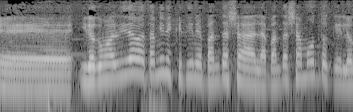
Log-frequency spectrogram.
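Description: A man talks at a very fast pace with lively intonation in a Rioplatense accent. Background noise is noticeable. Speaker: podcast host. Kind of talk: casual chat.

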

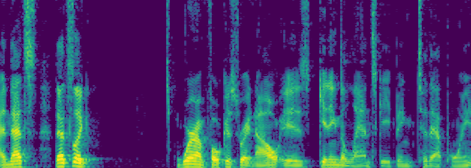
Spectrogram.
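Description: In an American accent, a man talks at a fairly slow pace. His intonation is lively, with big swings in loudness. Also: medium pitch for a man. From Buffalo, New York. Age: 20s. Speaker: landscaping business owner and investor. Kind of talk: interview. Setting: house under renovation.

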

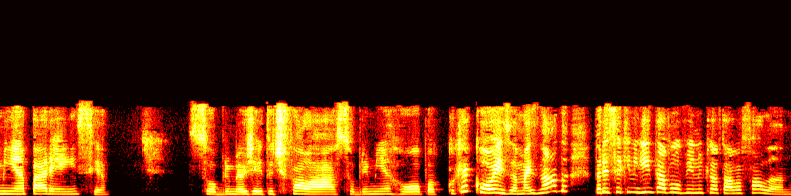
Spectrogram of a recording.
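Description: A woman speaks in a normal speaking voice. Her pitch is fairly high and her intonation lively. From Goiânia, Brazil. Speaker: content creator. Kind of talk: casual chat.

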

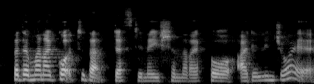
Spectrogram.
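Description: Speaking at a very fast pace with an English accent, a woman uses a fairly low pitch and ordinary pitch variation. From United Kingdom. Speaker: podcast co-host, emotional intelligence coach. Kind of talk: casual chat. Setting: call.

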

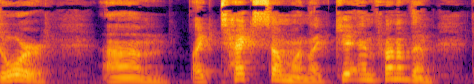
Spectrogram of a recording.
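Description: Very wide pitch swings at a moderate pace, on a very clean recording with a silent background. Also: man. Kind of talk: angry rant. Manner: exasperated, fired-up, emphatic; blunt, impatient, then sighing and winding down.

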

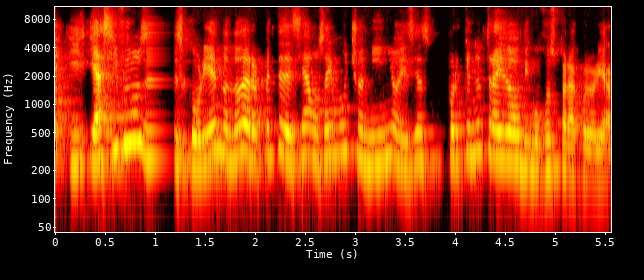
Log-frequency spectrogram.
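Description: Over music in the background, a woman speaks at a very fast pace in a high voice. Her intonation is lively. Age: 30s. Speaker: graphic designer and social project co-founder. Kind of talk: interview conversation.

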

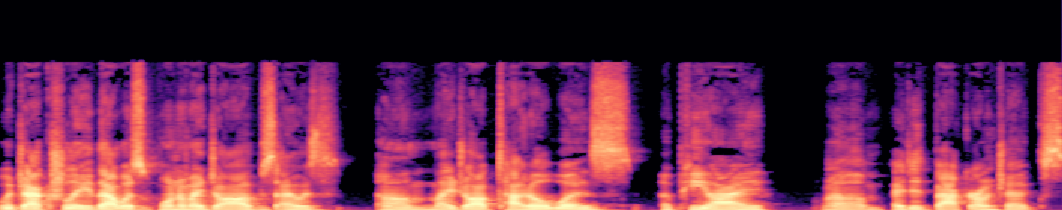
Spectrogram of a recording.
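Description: A woman talks at a fairly slow pace with medium pitch. Her intonation is monotone and flat, in a very clean recording with a silent background. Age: 20s. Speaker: podcast co-host. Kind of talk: casual chat. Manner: giggly, many filler words.

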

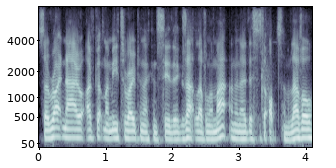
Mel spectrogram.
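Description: With a Yorkshire accent, a man talks very fast at a medium pitch. The background is quiet. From northern England, Leeds. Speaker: music production instructor. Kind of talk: casual interview chat. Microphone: studio microphone with limiter.

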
